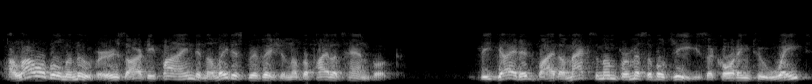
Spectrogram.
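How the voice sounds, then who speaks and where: Tinny 1950s American male film narrator. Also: on the low side. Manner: measured, authoritative, instructional. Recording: tinny band-limited 1950s film soundtrack, hiss.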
